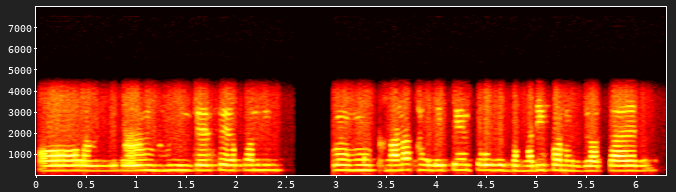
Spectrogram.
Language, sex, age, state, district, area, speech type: Hindi, female, 45-60, Rajasthan, Karauli, rural, conversation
